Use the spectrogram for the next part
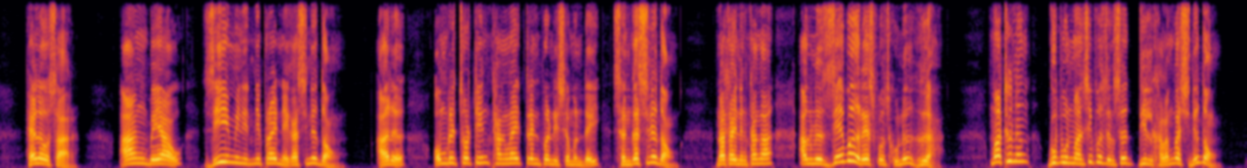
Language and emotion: Bodo, angry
